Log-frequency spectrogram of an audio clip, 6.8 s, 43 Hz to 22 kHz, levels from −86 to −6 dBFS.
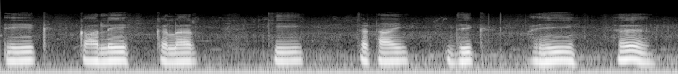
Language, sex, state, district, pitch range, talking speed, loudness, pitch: Hindi, male, Rajasthan, Jaipur, 95-135 Hz, 70 wpm, -16 LUFS, 130 Hz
